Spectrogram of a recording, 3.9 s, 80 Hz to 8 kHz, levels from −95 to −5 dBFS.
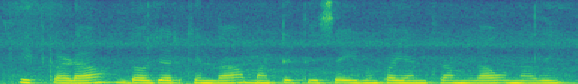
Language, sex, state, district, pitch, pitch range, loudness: Telugu, female, Telangana, Adilabad, 230 Hz, 225-235 Hz, -12 LUFS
